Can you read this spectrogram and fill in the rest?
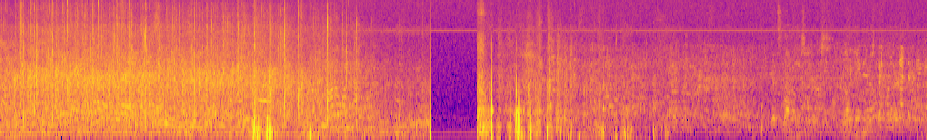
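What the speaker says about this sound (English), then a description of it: "They got a hearty round of applause by our crowd." Crowd applause at a youth and alumni night wrestling meet in Evansville, a broad clapping wash over the first several seconds with sharp bangs, then a sudden gap and a thinner, scattered patter of claps and gym noise fading out.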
